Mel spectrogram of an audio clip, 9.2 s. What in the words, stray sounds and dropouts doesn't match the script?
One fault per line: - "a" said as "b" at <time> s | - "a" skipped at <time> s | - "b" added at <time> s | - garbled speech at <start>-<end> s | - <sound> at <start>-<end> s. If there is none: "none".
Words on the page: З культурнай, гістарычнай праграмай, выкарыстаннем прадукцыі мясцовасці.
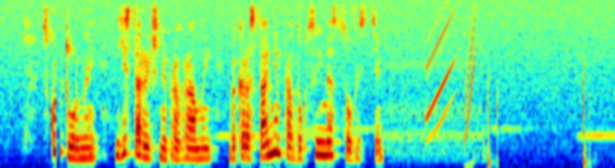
- dropout at 0.8-0.9 s
- chirp at 6.4-7.2 s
